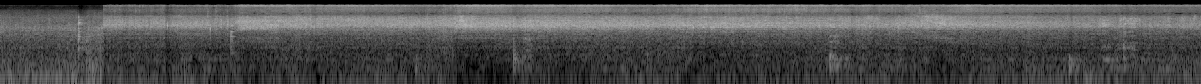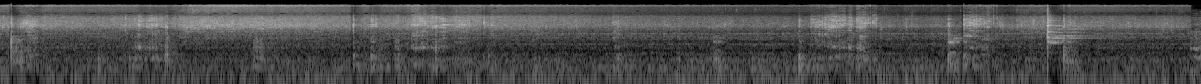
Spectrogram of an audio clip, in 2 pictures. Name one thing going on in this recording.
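A metal ladle scrapes and clinks against a pan.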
